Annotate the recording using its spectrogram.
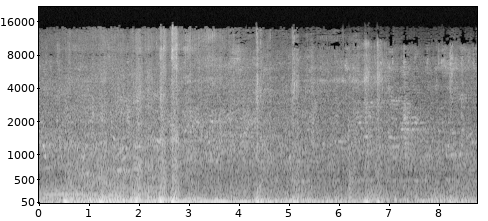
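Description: A car driving across a parking lot with a heavy low rumble, mixed with loud bass-heavy music and voices.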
